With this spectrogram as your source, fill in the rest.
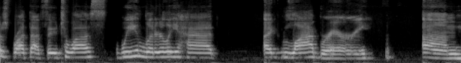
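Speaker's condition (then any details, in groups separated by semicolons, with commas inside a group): No condition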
